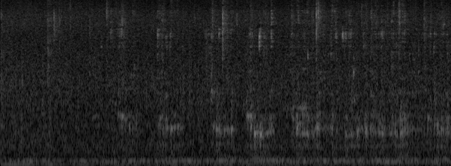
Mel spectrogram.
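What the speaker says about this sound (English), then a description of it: "now I'm going to take our used solution and pour it off here" Used acid peroxide solution from gold recovery pours out of a jug in a steady, faint watery trickle with light splashing and dripping, no voices.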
